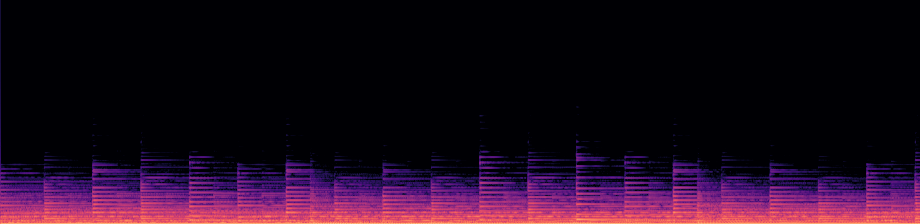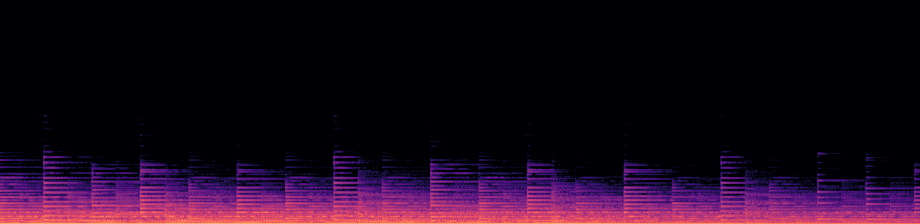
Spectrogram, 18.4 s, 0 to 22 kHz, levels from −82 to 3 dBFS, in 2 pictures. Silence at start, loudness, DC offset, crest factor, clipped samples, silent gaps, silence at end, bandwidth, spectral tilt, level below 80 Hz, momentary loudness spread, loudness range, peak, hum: 0 s; -17 LUFS; under 0.1%; 10 dB; under 0.1%; none; 0 s; 4.5 kHz; -9 dB/octave; -12 dBFS; 7 LU; 4 LU; -2 dBFS; none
